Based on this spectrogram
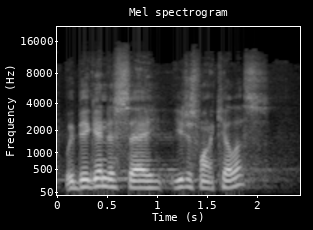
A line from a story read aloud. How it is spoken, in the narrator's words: We murmur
